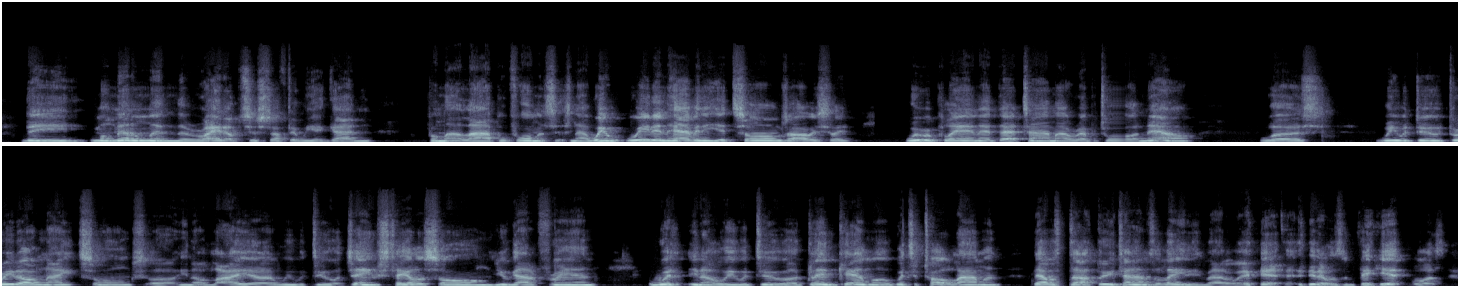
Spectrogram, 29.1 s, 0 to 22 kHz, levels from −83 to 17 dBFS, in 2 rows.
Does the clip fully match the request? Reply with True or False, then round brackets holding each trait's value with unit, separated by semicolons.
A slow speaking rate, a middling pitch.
False (175 wpm; 150 Hz)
